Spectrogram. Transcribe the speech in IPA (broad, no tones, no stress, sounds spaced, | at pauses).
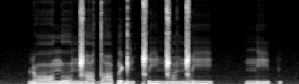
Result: ɳ ɔː n̪ oː ŋ͡ǁ ɜ dˤ ɜ p ɪ ɖ ĩ ǁ i ŋ͡ǁ ɔ̃ ŋ͡ǁ iː | n̪ i p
